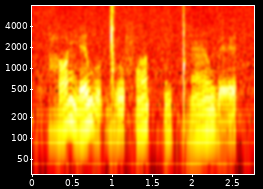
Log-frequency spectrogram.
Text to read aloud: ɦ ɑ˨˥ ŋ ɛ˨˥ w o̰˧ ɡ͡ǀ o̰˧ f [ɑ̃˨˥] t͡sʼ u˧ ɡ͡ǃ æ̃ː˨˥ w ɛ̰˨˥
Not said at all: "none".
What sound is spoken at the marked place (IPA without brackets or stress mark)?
ɑ̃˨˥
